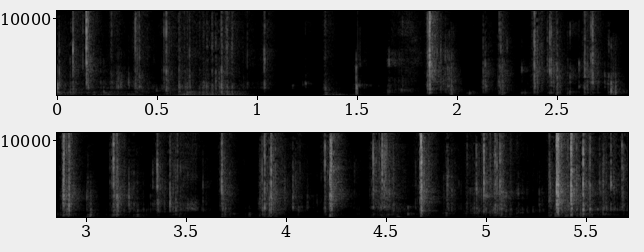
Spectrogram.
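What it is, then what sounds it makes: Plastic calculator. A small dark plastic handheld calculator with a hollow body and rubber/plastic keys is pressed and tapped with fingertips and short painted nails, first lying on a table and then held in both hands. A rapid, uneven series of quiet, dry, bright clicks and taps sounds, each dying away almost instantly.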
